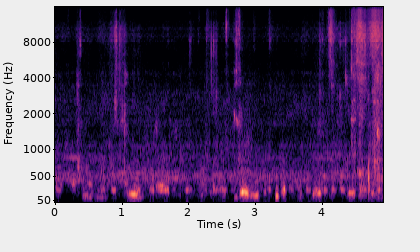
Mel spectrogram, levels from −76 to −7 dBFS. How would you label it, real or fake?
fake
